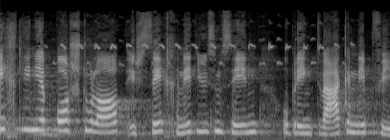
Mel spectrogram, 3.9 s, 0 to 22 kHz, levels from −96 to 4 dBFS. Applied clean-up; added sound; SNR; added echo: none; Squeak / Chirp, tweet; 18 dB; none.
